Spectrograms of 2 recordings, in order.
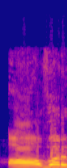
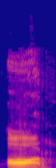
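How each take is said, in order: First: It is said as two syllables, with a w. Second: It is said as one open syllable. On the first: The speaker calls it wrong. "आवर भी sound गलत है इसका" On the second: The speaker calls it right. "वह होता है बिल्कुल हल्का सा पार्शियल"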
